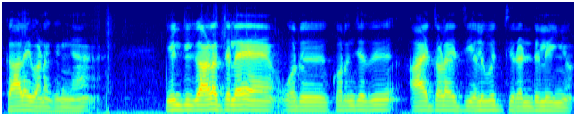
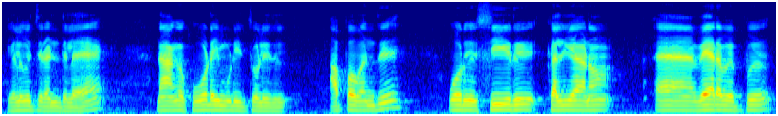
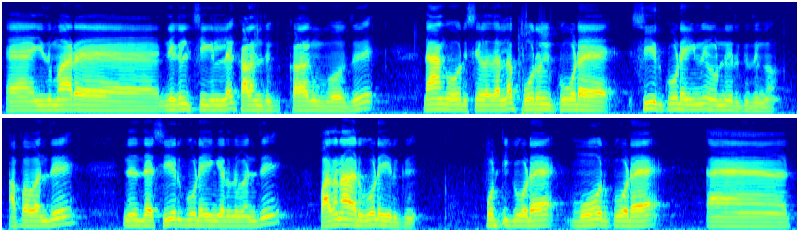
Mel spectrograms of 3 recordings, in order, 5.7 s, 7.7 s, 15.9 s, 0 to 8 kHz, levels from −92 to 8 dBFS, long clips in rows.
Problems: none marked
